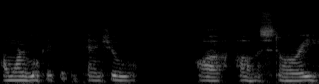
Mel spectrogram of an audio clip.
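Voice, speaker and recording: A woman with a somewhat breathy voice speaks at a medium pitch and a moderate pace. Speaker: book competition judge and writer. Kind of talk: casual talk to camera. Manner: rambling, hesitant.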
